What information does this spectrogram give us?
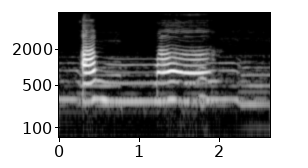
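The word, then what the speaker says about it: أمَّا: Sehingga cara membacanya adalah didengungkan dan ditahan dua ketukan. Cara membacanya yaitu amma.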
